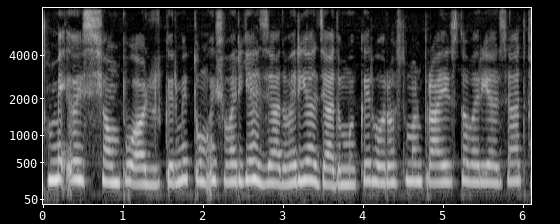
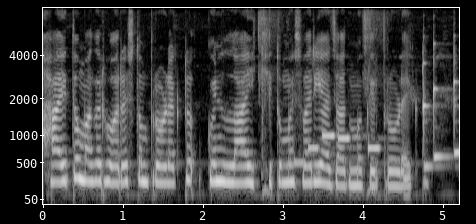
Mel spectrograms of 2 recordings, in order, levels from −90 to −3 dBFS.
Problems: constant background noise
